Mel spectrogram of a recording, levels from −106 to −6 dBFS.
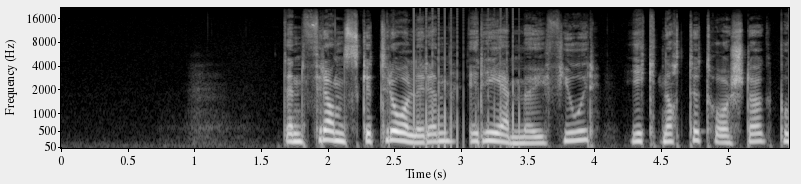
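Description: From 2.60 to 3.48 s the speech takes on a robotic rattle at about 21.5 Hz: buffer tearing. The writing and reading sides of the audio ring buffer have drifted until they cross inside each period, so a small slice of every buffer, roughly a fiftieth, repeats speech from about a tenth of a second earlier, with hard joins at each edge. The buzz rate fits a 2048-sample buffer. Dropouts leave silent gaps, but this fault never goes quiet.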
